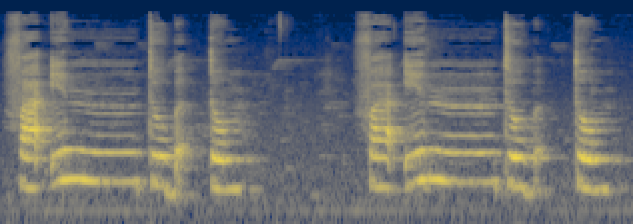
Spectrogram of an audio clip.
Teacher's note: Nah, di sini ada nun sukun yang bertemu dengan huruf ta. Kita membacanya dengan nun sukun itu masih terdengar suaranya, tetapi disertai dengan samaran makhraj huruf ta. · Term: ikhfa hakiki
